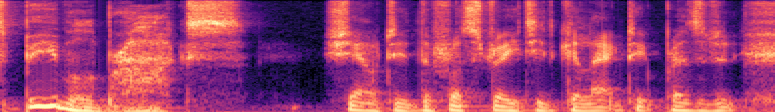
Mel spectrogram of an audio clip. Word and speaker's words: Beeblebrox: You didn't complete your task, Babblepox. It's Beeblebrox, shouted the frustrated galactic president.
